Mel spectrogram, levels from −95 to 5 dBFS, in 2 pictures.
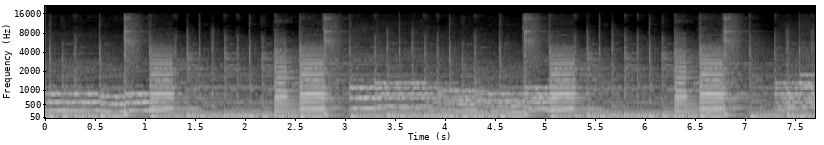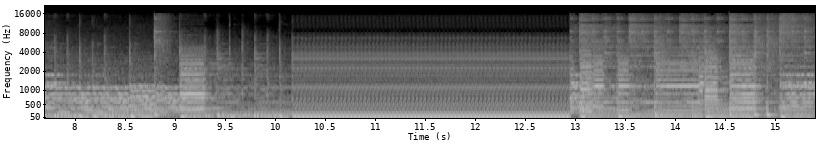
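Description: At 10.22 s the audio locks into a system hang loop that runs until 12.95 s. Something upstream, the machine or its audio driver, stopped feeding new samples, so the sound hardware kept replaying the same 40 ms slice of its buffer, over and over. At that length it repeats 25 times a second, dozens of passes in all, so you hear a rough, rattling stutter at 25 Hz rather than any new sound.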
